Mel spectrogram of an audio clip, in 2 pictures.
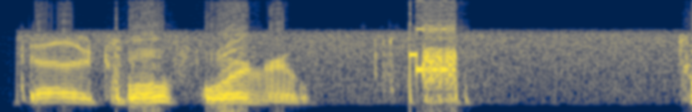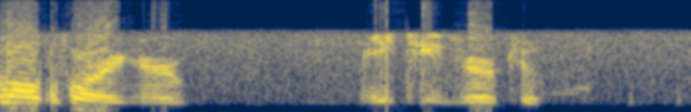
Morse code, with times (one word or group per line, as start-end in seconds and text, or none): none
